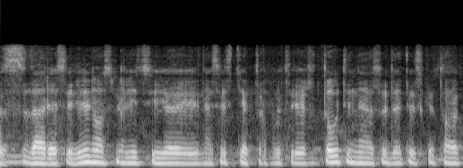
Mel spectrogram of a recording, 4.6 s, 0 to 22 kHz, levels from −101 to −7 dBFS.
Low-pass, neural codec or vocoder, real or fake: 7.2 kHz; codec, 16 kHz, 16 kbps, FreqCodec, smaller model; fake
